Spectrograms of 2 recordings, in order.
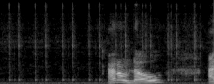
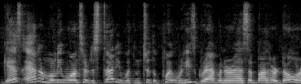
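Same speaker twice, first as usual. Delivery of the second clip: usual speaking voice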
